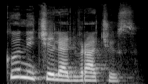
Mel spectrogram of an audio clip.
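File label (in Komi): кӧні челядь врачыс, Komi, female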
